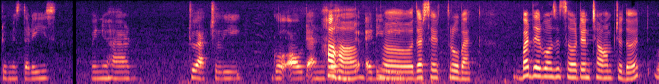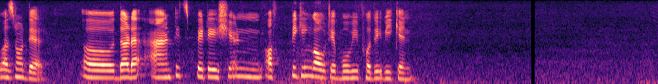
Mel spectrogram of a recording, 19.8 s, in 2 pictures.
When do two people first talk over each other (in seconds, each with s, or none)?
4.9 s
